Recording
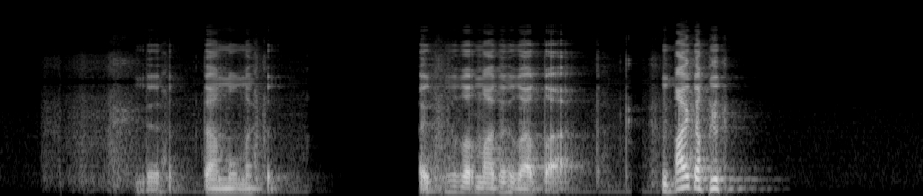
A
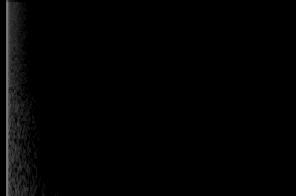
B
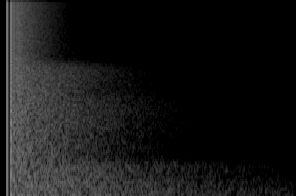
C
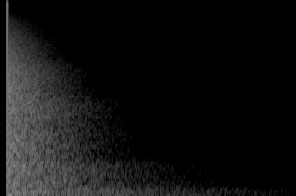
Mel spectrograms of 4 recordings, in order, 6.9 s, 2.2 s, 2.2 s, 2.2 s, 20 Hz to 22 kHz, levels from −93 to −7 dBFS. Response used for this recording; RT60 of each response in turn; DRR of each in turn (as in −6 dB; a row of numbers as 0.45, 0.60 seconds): A; 0.70, 2.9, 1.8 seconds; 12.0, −4.0, −10.0 decibels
